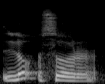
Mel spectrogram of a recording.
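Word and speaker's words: الأقصر: بتتنطق الم الم الم والاقصر بتتنطق لؤسر بضم اللام اللام اللام واحيانا بيبقى نطق القاف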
